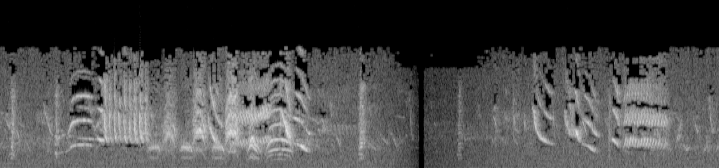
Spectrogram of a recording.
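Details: Grayish baywing (Agelaioides badius) singing two bursts of bright, high chirps, quick slurred whistles and buzzy rattling notes in rapid, jumbled succession, split by a sudden brief silence, over a faint low background rumble.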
